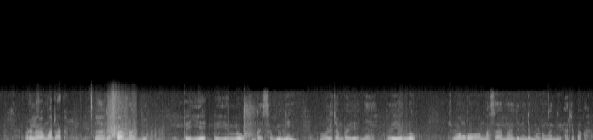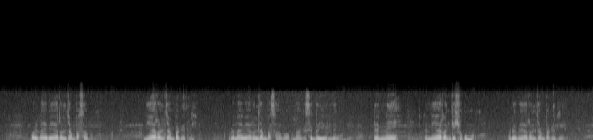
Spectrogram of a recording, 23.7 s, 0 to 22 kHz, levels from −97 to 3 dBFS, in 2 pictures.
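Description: No technical faults heard.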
